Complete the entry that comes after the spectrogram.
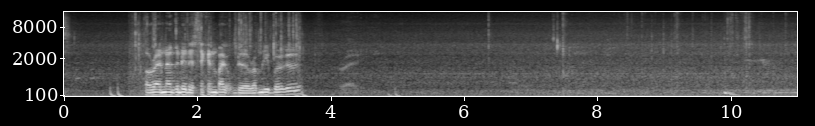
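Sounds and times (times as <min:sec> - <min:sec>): low room hum: 0:00.0 - 0:11.0
person humming mm: 0:09.9 - 0:10.7.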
